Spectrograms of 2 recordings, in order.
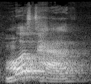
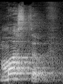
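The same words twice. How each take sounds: First: The word have is pronounced in full. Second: The word have is reduced to av. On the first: "when we usually say" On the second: "we would say"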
